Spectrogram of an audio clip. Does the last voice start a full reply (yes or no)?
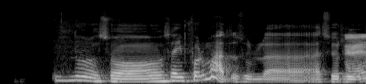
yes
